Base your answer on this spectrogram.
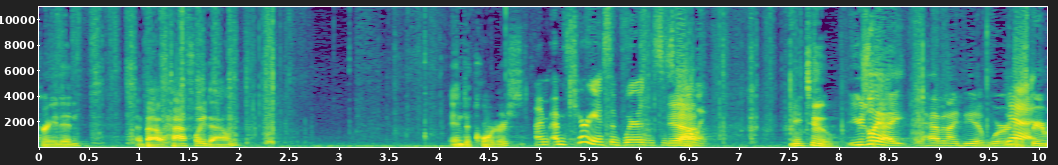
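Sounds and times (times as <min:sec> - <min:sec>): paper handling: 0:02.1 - 0:04.7, 0:05.4 - 0:10.0
scissors cutting paper: 0:05.2 - 0:09.7.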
